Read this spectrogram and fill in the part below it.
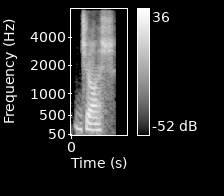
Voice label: "josh", Indian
